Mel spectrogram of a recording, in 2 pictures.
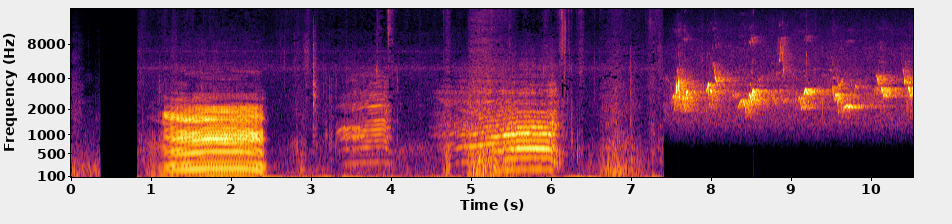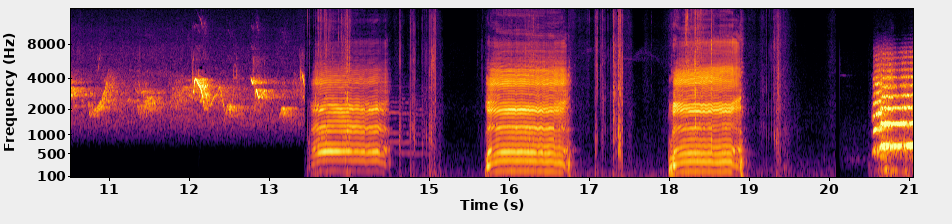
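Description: A sequence of animal calls. First a camel gives several low, drawn-out calls. Then comes a bird's rapid string of short high chirps over a steady hiss. Last, a lamb bleats three times, about two seconds apart, and another longer falling call starts near the end.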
